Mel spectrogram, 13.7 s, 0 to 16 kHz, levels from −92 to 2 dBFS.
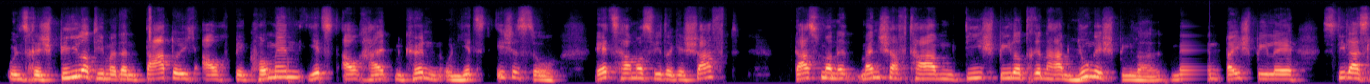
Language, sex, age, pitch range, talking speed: German, male, 50-69, 155-195 Hz, 160 wpm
